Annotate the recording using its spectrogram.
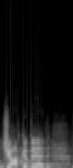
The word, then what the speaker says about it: Jochebed: the mother named Jochebed. Yeah, you're going to hear a sermon, perhaps for the first time in your life, on Jochebed, the mother of Moses.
